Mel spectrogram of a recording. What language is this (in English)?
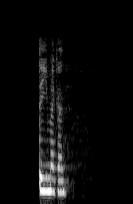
Bashkir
